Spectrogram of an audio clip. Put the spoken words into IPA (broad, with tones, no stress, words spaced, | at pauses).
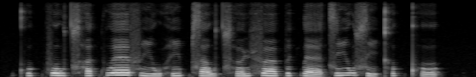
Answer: kʷʰɪ˨˥k̚fo˧wt͡sʰɐ˧t̚kʷɛː˥ fiː˨˩whiː˧p̚sɐ˨w t͡sʰɵ˨˥ɥfœː˧pɪ˧k̚ lɛː˨˩t͡siː˥wsiː˨˩kʰʊ˥k̚ pʰʊ˨˥k̚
